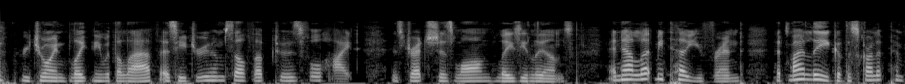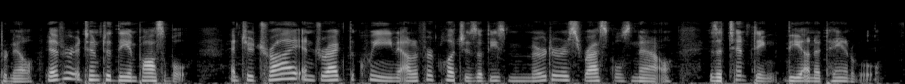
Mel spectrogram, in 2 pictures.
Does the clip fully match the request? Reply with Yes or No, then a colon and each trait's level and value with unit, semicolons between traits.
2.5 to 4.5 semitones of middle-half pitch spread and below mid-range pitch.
No: average, 4.2 semitones; medium, 165 Hz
